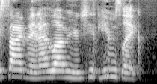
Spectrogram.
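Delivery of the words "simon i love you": plain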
